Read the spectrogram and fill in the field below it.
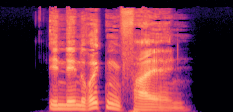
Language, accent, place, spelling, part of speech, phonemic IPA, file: German, Germany, Berlin, in den Rücken fallen, verb, /ɪn deːn ˈʁʏkn̩ ˈfalən/, De-in den Rücken fallen.ogg
- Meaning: to stab in the back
